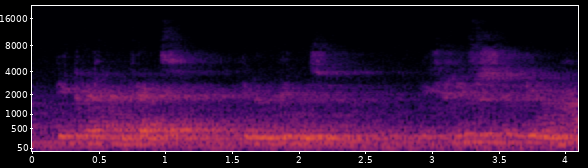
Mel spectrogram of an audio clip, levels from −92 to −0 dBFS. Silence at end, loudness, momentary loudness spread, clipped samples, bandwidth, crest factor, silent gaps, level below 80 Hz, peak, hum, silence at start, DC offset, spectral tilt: 0 s; -42 LUFS; 8 LU; under 0.1%; 15.5 kHz; 16 dB; none; -60 dBFS; -26 dBFS; none; 0 s; under 0.1%; -6 dB/octave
